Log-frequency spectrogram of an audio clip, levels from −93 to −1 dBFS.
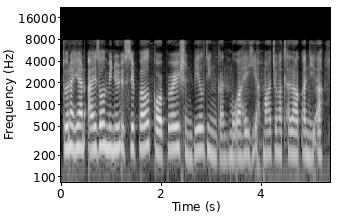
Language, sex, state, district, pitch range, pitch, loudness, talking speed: Mizo, female, Mizoram, Aizawl, 205-245 Hz, 230 Hz, -20 LUFS, 175 wpm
